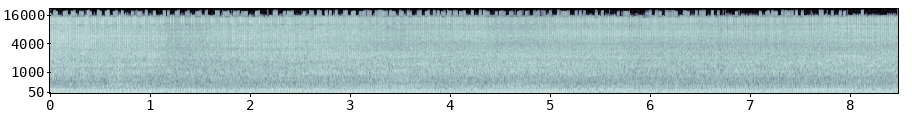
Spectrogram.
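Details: VW Mk5 Golf with newly built 20VT engine with new rods, on E85 race fuel, first startup: steady even low rumble with no knocks, misses or ticks; idling smoothly and healthy.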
